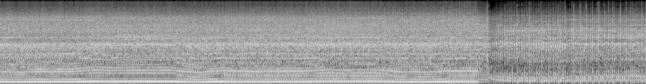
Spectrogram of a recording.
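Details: Stihl 084 AV chainsaw, about 35 years old, trash find restored, slabbing Australian red gum: a steady high-pitched two-stroke scream dips slightly under load, recovers, then drops off clean; strong, healthy saw.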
